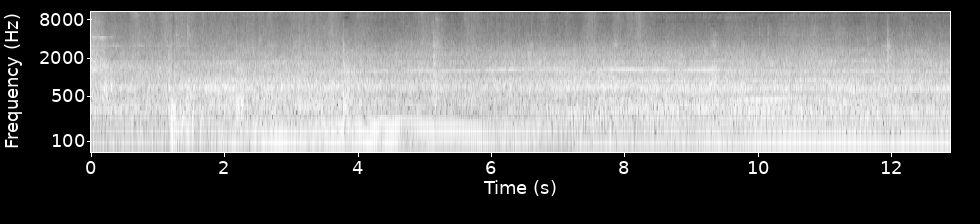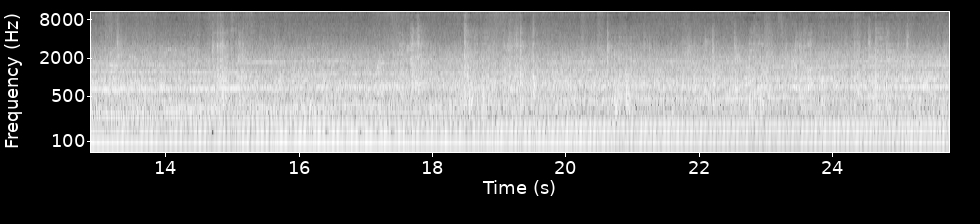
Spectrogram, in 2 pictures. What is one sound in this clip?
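Train wheels clack and rattle over the rails.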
